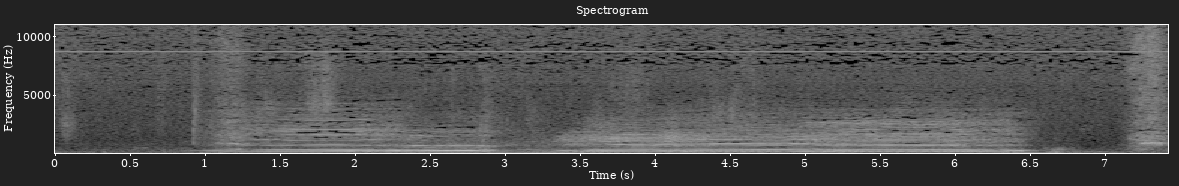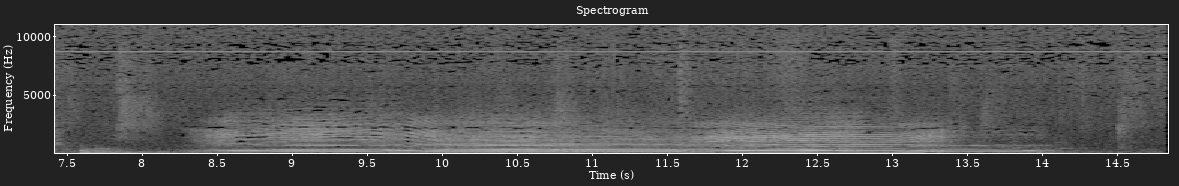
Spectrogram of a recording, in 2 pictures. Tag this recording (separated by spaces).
farm countryside calf calves stable mooing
